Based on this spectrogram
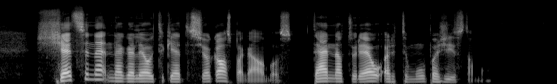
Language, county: Lithuanian, Telšiai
